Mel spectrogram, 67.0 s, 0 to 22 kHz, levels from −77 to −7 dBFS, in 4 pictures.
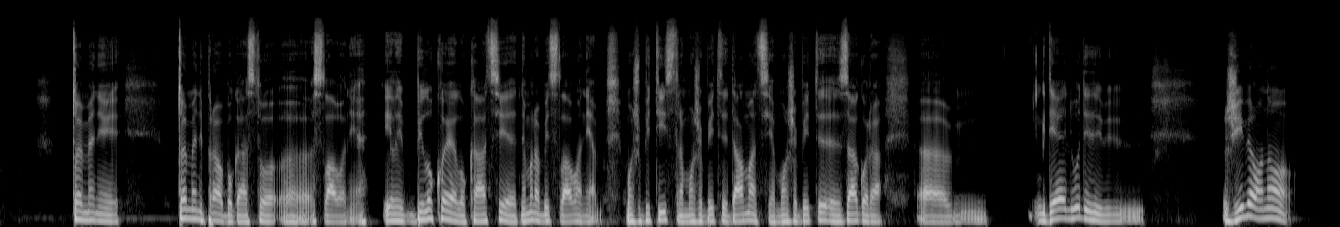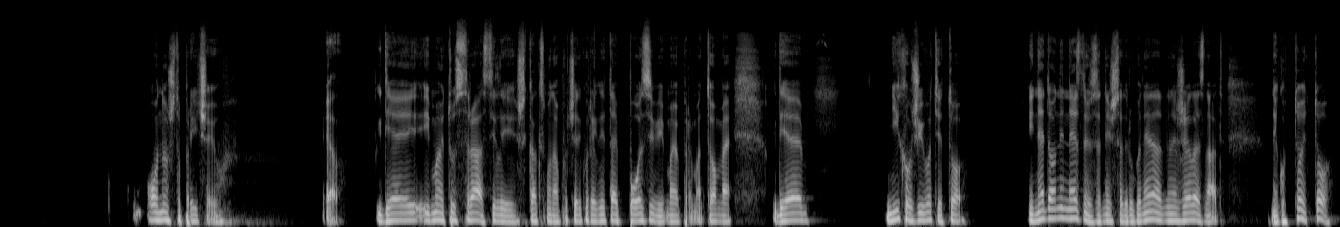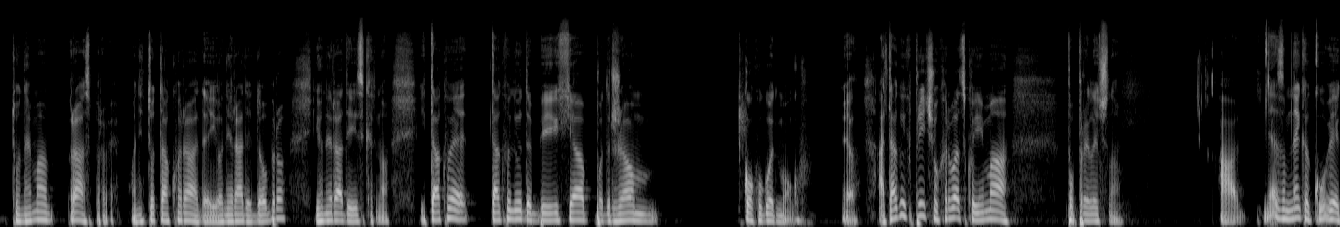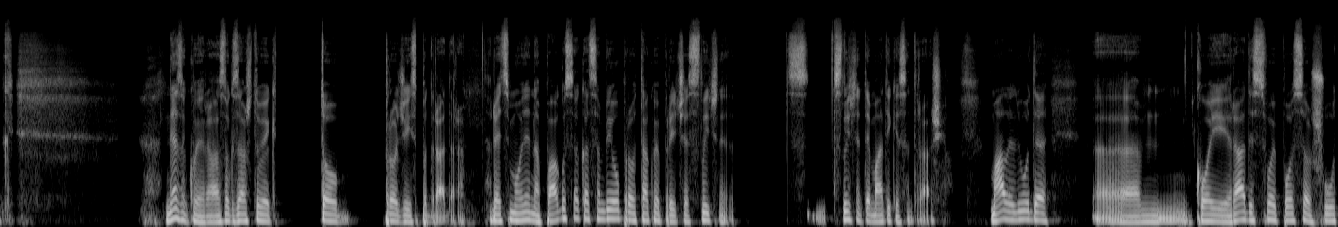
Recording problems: squashed, flat; somewhat

